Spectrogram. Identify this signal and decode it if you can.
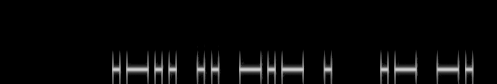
Morse code, heard as a keyed tone, about 17 wpm, 700 Hz. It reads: LIKE AN
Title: A Sound Of Thunder 17wpm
